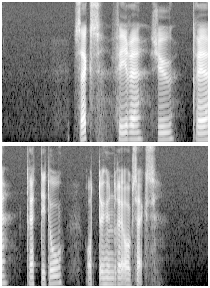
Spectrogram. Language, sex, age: Norwegian, male, 36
